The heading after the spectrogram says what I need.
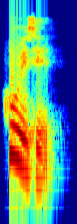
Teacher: No se pronuncia la W.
